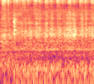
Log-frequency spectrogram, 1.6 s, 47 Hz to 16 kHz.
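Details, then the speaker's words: Ford BA Falcon with 390,167 on the clock, left in a paddock 8 years, idling, heard from underneath: busy metallic exhaust rattle, suspected to be a failing catalytic converter or exhaust bracket, unconfirmed, with chuffing at the tailpipe. "of course underneath the vehicle itself you can hear a lot of rattling whether that's a catalytic converter falling apart or just the exhaust bracket I'll have to check that later"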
